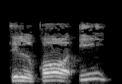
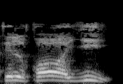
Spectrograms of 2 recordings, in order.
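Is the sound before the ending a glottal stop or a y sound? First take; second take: glottal stop; y sound. First: The word has a glottal stop before the ending. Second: The word has a y sound before the ending. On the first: "تلقائي ها تحولت إلى" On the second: "تحولت إلى تلقائي ووقفنا عليها فصارت ياء ساكنة"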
